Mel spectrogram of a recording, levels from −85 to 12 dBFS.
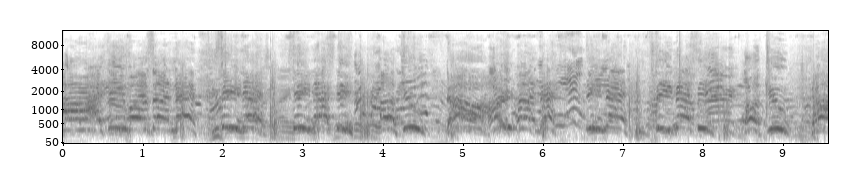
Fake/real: real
